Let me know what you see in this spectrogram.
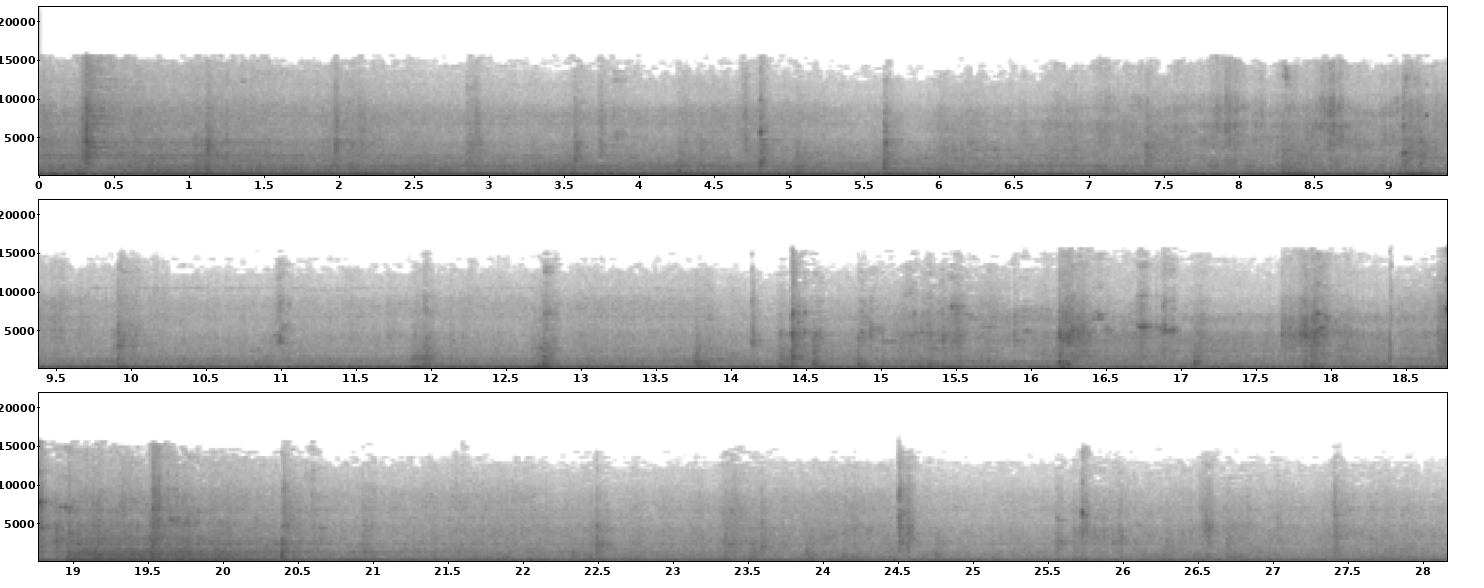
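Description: Pakistan Railways passenger coaches rolling slowly on parallel station tracks: a steady low rumble with scattered clicks and knocks from the wheels over the track, and a brief louder stretch about two-thirds of the way through.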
